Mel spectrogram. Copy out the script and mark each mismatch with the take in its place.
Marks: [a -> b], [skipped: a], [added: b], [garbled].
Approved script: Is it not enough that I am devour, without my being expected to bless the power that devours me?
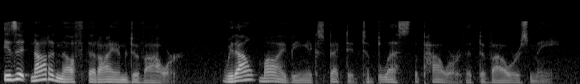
Is it not enough that I am devour, without my being expected to bless the power that devours me?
